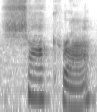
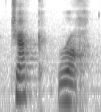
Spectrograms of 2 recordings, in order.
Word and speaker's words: chakra: the correct pronunciation is if you take Chuck and run and drop the end so it's like Chuck rock that's actually how it's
